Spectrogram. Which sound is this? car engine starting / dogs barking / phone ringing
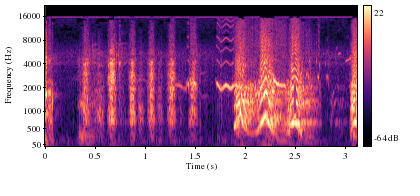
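dogs barking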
